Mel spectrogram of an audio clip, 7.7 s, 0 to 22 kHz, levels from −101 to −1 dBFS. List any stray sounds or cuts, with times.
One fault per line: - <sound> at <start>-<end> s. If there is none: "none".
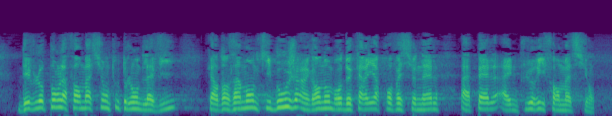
none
